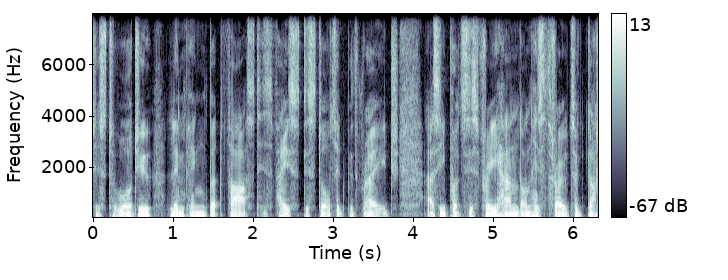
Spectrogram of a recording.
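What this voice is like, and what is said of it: Usual voice. Nothing is said of it.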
